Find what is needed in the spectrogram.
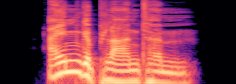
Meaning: strong dative masculine/neuter singular of eingeplant
- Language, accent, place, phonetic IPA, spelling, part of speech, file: German, Germany, Berlin, [ˈaɪ̯nɡəˌplaːntəm], eingeplantem, adjective, De-eingeplantem.ogg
